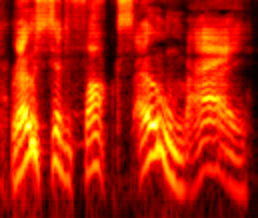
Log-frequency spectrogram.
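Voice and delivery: a fox playfully startled; alarmed fox. Acted.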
